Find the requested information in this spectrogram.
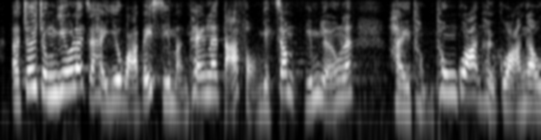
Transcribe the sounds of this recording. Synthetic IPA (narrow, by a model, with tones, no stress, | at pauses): ʔɐː˨t͡ʃɵ˧ɥt͡sʊ˨ŋjiː˧wlɛː˥t͡sɐ˨wɦɐ˨jːiː˧waː˨˩pe˨˥jsiː˨mɐ˨˩nt̪ʰɛː˥ŋlɛː˥t̪aː˨˥fɔː˨˩ŋjɪ˨k̚t͡sɐ˥mt̪iː˨˥mjœː˨˥ŋlɛː˥ | hɐ˨jt̪ʰʊ˨˩ŋt̪ʰʊ˥ŋkʷwaː˥nɦɵ˧ɥkʷaː˧ŋɐ˧w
